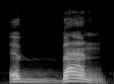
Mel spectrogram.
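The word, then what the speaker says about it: بًّا: How do you pronounce this? Bin, bin. How about this one? Ibun, ibun. And how about this one? Ibban, ibban.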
